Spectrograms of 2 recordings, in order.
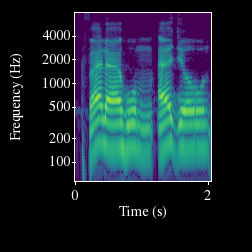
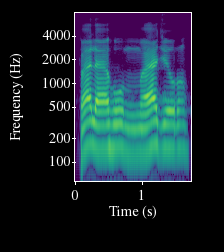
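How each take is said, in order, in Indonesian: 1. Hamzah sebelum ajrun diucapkan dengan jelas. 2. Hamzah sebelum ajrun lemah dan tidak jelas.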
